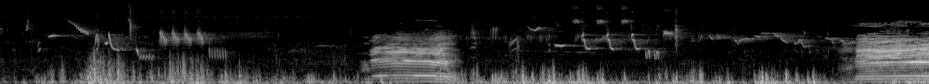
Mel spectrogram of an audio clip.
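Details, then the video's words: Cows, dozens of them, playing in green rice fields; two rich, rising moos at about four and nine seconds over steady rustling and crunching, with chirping birds overhead. "funny cow sounds, Moo cow sounds"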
